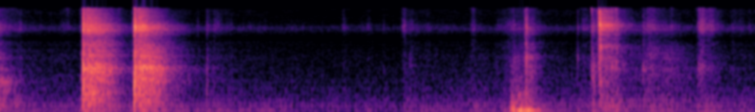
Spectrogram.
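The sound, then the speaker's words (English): A deck of cards being shuffled for a card reading: two quick pairs of crisp, papery riffles and snaps separated by a short pause, with no one talking. “I want to do another shuffle again.”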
